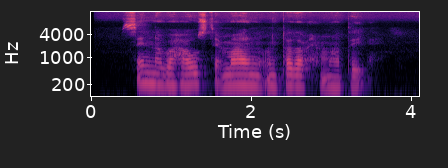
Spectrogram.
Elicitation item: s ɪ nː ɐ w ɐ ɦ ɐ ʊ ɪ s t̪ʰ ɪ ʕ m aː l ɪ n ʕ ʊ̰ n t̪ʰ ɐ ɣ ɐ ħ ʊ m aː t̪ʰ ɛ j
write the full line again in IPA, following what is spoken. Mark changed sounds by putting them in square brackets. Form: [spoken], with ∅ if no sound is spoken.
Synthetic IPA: s ɪ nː ɐ [β] ɐ ɦ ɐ ʊ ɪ s t̪ʰ ɪ ʕ m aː l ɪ n ʕ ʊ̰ n t̪ʰ ɐ [ð] ɐ ħ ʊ m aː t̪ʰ ɛ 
